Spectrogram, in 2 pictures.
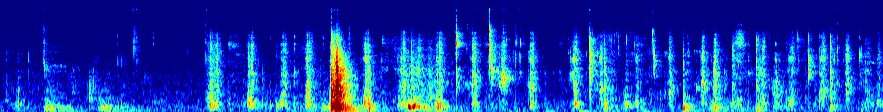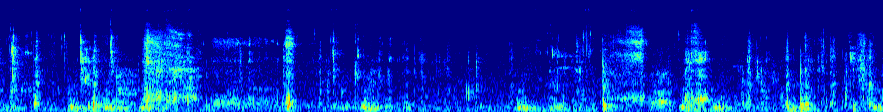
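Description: Close-up eating sounds: a loud crunchy bite into a slice of raw radish about five seconds in, followed by steady chewing with many small wet clicks.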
